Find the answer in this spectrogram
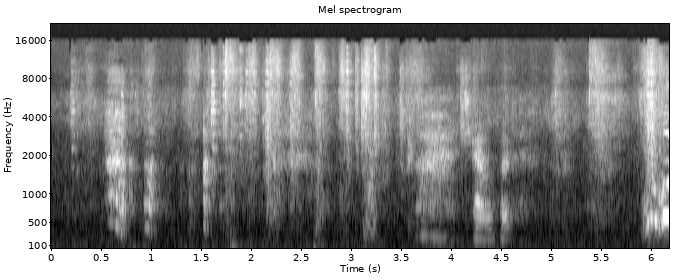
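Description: Quiet, indistinct voices with soft scratching and rustling as sunflower seeds are picked out of a dried seed head.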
